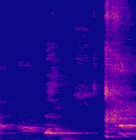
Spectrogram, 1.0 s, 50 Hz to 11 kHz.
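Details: Pertussis (whooping) cough in a 3-month-old infant: a thin, squeaky breath sound followed by a sharp, harsh cough burst.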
